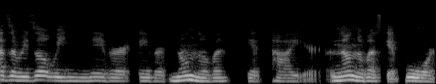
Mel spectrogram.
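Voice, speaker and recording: With a non-native accent, a woman speaks at a moderate pace with ordinary pitch variation in a dry, close sound with no echo. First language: not English. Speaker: club member giving evaluation. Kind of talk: speech evaluation. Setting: video call. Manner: halting.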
